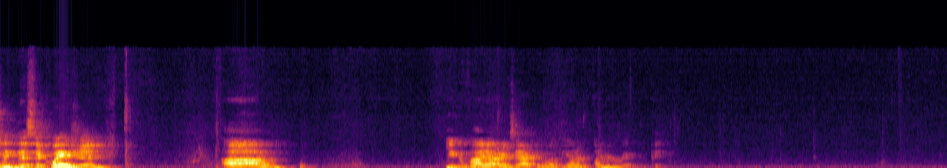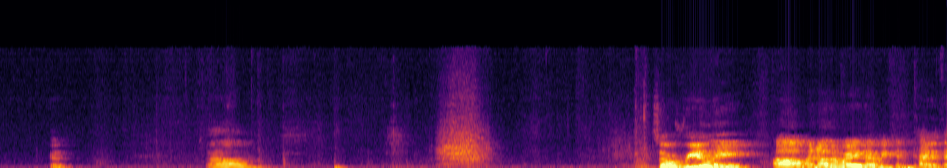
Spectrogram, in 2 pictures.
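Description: A man lectures calmly in a room, pausing between phrases.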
